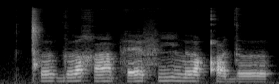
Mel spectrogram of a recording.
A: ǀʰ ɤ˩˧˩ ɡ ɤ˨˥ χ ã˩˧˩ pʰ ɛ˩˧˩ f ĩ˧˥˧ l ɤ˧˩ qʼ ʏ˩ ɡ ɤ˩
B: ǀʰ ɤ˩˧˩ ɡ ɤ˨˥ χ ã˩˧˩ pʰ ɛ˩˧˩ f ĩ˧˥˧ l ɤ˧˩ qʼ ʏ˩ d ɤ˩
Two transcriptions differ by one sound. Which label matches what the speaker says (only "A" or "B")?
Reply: B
